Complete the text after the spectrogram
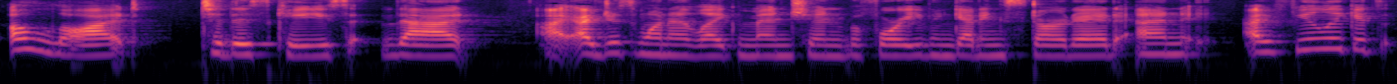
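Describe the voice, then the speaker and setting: A woman's voice: medium pitch, a little slow. A young Canadian woman hosting a true crime channel, a little congested and sniffly, talking in an earnest, heartfelt, chatty way. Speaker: true crime YouTuber host. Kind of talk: casual chat to camera.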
